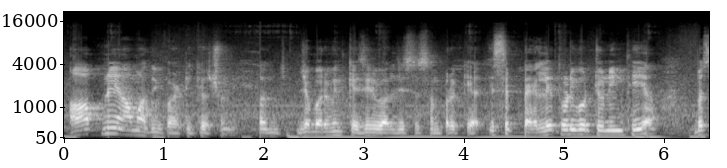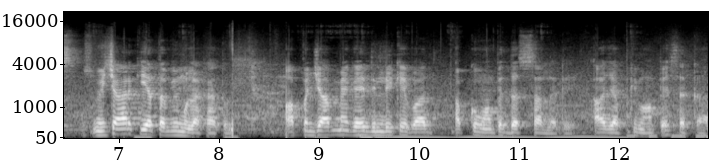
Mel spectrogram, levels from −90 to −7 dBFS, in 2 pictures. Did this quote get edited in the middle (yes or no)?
yes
